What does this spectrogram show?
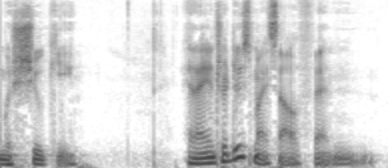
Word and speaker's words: Shuki: s-h-u-k-i and she said oh like a shoe key you know like a key for shoe and then she moved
